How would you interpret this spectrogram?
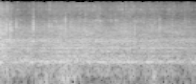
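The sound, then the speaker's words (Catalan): A bicycle freewheel ratchets steadily, a fast, continuous stream of dense mechanical clicks at an even loudness throughout, with no voices. “El so de la bici en marxa, no?”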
